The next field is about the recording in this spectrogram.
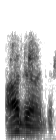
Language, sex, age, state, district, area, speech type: Nepali, male, 30-45, West Bengal, Alipurduar, urban, conversation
